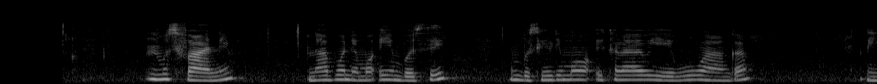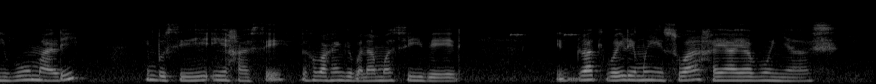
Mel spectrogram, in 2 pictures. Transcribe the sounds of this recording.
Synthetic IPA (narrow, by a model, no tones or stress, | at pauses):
musi̥fani | naβo̞ne̞mo̞ʔimbusiː | mbusiːlimo̞ʔikalaje̞βuwaːŋɡa | niβumali | imbusijiʔixasḭlixuβaxeŋɡiβo̞namosiβe̞li | wakiβoilemwiːswaxajajaβuɲaːsi̥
